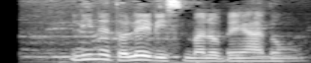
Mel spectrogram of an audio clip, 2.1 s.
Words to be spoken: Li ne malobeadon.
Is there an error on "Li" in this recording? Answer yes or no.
no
